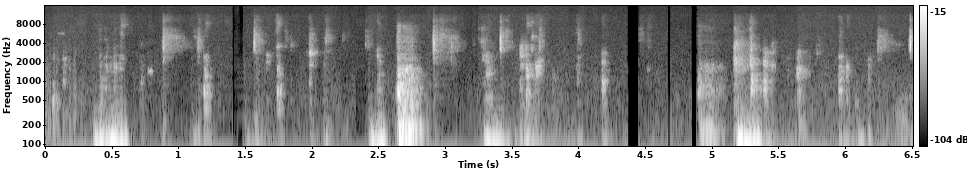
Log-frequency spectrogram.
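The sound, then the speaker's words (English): Clicks of typing on a computer keyboard come in a few quiet, irregular bursts with short pauses between them. “Let me type this in here so you guys can Google this”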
